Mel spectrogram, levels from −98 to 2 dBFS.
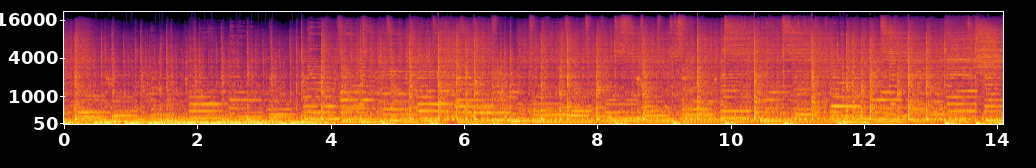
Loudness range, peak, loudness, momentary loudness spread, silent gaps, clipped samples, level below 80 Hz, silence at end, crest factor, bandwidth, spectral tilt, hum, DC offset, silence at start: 2 LU; 0 dBFS; -12 LUFS; 3 LU; none; under 0.1%; -16 dBFS; 0 s; 10 dB; 18.5 kHz; -5.5 dB/octave; none; under 0.1%; 0 s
